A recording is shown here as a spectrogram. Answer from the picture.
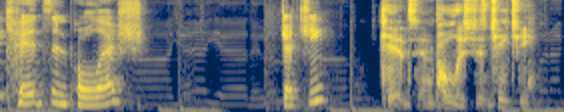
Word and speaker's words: dzieci: That's how I remember being told how to pronunciate it, but I don't know how accurate my pronunciation is. Hey Google, can you say kids in Polish? Dzieci?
